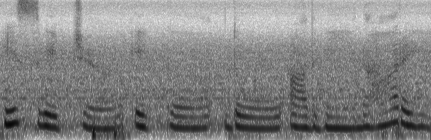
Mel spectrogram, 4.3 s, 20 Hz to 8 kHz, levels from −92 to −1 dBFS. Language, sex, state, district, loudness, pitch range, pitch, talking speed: Punjabi, female, Punjab, Kapurthala, -16 LUFS, 195-225 Hz, 205 Hz, 95 wpm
